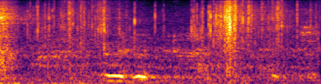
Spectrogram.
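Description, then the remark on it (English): Dull scissors struggle through crinkly plastic packaging, producing a faint, irregular burst of rustling and tearing crackles over about a second and a half. “Imagine if you do this, and I brought scissors because I already saw this happening.”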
